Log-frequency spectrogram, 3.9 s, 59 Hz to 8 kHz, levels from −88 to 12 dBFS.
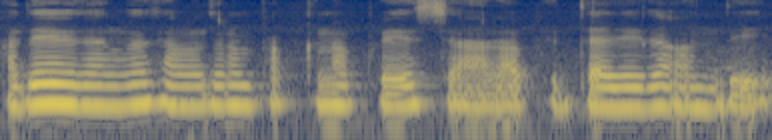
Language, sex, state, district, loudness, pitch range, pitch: Telugu, female, Andhra Pradesh, Sri Satya Sai, -15 LUFS, 185-205 Hz, 200 Hz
